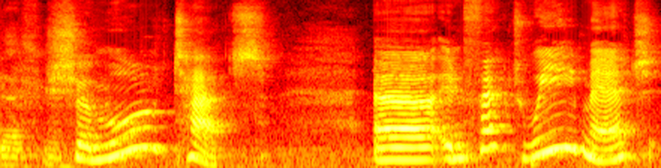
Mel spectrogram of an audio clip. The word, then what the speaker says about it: Shmuel: Shmuel, did I pronounce it correctly? Yes. Shmuel Tatz.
